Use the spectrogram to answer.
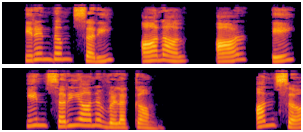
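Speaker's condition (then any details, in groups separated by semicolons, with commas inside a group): No condition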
